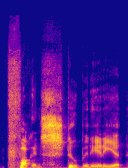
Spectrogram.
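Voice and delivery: low, quiet, scornful aside; muttered insult. Real, not acted. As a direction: mutter it under your breath with contempt. Scornful aside after mocking quote.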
